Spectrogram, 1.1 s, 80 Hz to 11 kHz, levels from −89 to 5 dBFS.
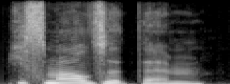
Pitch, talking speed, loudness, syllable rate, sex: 210 Hz, 210 wpm, -13 LUFS, 5.2 syllables/s, female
